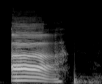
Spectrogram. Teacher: Alif atau hamzah letaknya di tenggorokan bagian bawah atau pangkal tenggorokan. Jadi jika kita melafadzkan alif atau hamzah, daerah tenggorokan bagian bawah kita akan bergetar dan getarannya bisa dirasakan dari luar.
